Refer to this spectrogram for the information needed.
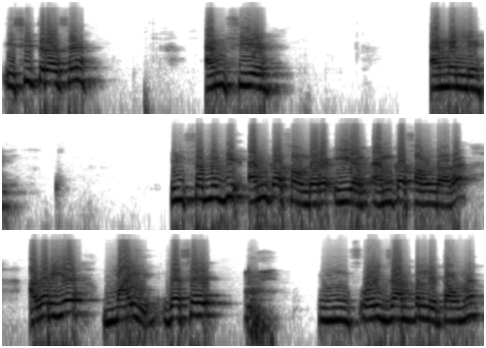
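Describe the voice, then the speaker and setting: Guy teaching grammar, high voice, goes over each point again and again. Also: low-quality recording. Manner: repetitive, explains each point step by step. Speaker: English teacher. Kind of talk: classroom-style grammar lesson.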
